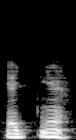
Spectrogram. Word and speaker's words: यज्ञ: Even if you write separate letters using Devanagari, the pronunciation remains the same, yajna.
